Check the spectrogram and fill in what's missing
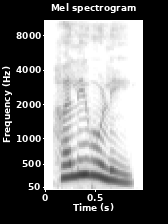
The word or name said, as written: ಹಳವಳ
